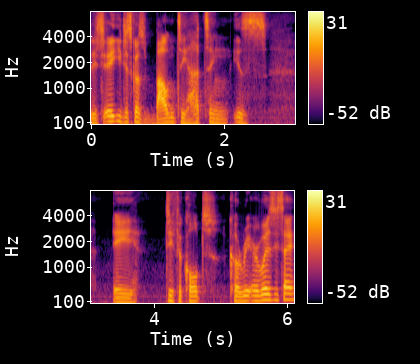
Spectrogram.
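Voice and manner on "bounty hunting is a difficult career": put-on very slow, whispered, hushed old German man voice. Quoting a character's only line of dialogue, in a German old man voice. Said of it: "That's my go to German old man voice".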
